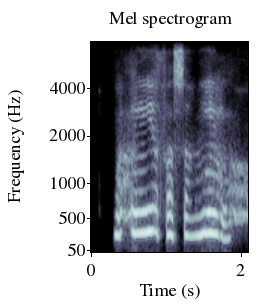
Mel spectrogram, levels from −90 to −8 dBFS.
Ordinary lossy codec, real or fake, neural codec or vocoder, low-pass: Opus, 16 kbps; fake; autoencoder, 48 kHz, 32 numbers a frame, DAC-VAE, trained on Japanese speech; 7.2 kHz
